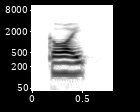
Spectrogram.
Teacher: so you have to really stress the m sound and then the second character is in a high flat tone first tone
